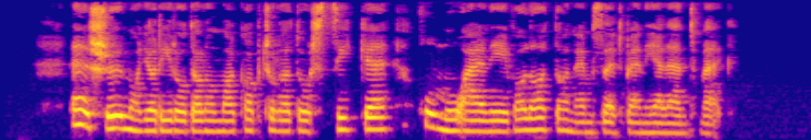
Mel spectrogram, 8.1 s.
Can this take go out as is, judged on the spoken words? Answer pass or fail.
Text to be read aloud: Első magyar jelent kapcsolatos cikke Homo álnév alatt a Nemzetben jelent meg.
fail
